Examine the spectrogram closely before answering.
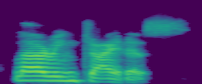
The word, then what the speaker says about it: laryngitis: uh that is but just like pharyngitis right so the only thing different is the the very first syllable so read say it again ladies laryngitis laryngitis all right and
